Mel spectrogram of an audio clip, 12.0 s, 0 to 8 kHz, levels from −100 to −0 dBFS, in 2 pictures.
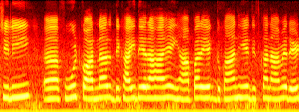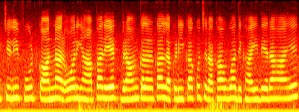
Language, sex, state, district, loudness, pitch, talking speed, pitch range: Hindi, female, Bihar, Jahanabad, -16 LUFS, 260 Hz, 180 wpm, 245-270 Hz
